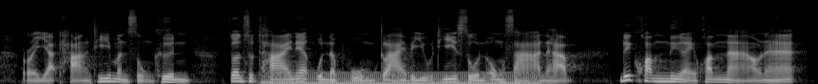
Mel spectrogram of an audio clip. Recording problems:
electrical hum; noticeable; from 2.5 to 5.5 s; 50 Hz, 15 dB below the speech

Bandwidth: 14 kHz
